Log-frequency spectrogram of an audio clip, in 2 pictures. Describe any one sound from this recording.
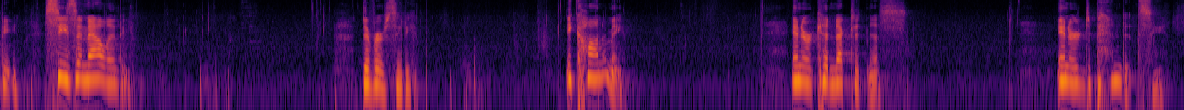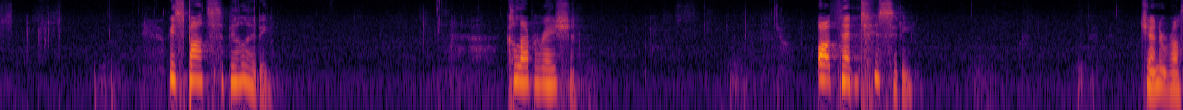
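A woman speaks into a microphone in short phrases with long pauses.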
